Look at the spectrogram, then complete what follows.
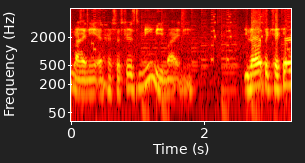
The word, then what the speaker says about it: Mimi Miney: name is eenie meini and her sister is mimi miney you know what the kicker is taste has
